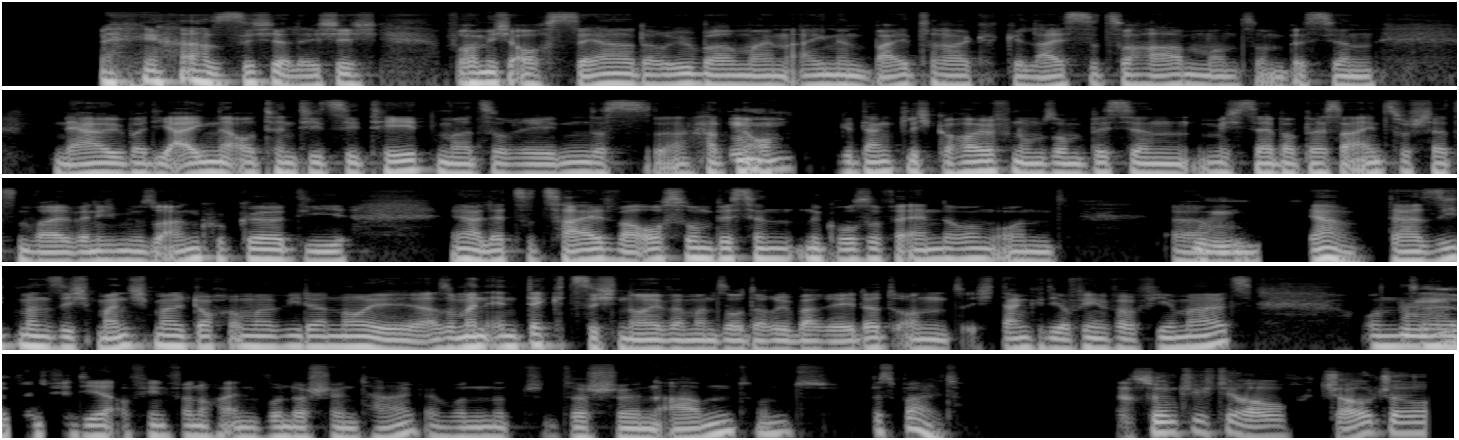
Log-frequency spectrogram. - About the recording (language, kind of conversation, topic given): German, podcast, Wie bleibst du authentisch, während du dich veränderst?
- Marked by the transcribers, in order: chuckle; laughing while speaking: "Ja"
